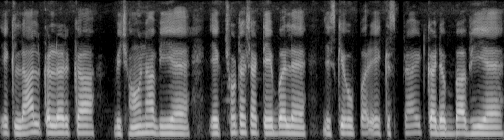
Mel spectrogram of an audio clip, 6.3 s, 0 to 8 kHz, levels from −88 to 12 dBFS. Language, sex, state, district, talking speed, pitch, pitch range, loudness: Hindi, male, Jharkhand, Deoghar, 180 wpm, 155 Hz, 145-160 Hz, -16 LUFS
